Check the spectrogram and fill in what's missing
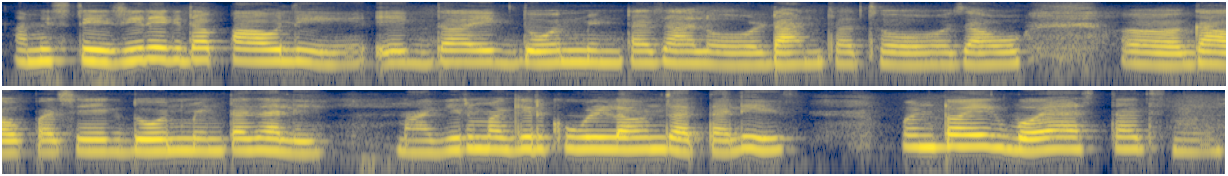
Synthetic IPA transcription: am̤isɾed͡ʑiːɾekd̪apawliek̚d̪aekd̪onminʈad͡zʱalɔɖãnt͡sat͡sɔd͡zaw | ɡawpaɕeekd̪onminʈad͡zʱali | maɡiːɾmaɡiːɾkuːlɖaund͡zat̪aliːs | pəɳt̪ɔekbəjəst̪at͡s̪

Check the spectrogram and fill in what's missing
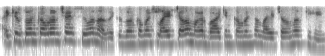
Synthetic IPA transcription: ɐ̰kisd̪onkɐmɾɐnt͡ʃʰaɦisiʋɐnɐzekisd̪onkɐmɾɐnt͡ʃʰilaiʈ̚t͡ʃɐlanmɐɡɐɾbakʲinkɐmɾɐnt͡ʃʰalaiʈ̚t͡ʃɐlɐnɐzkiɦẽ

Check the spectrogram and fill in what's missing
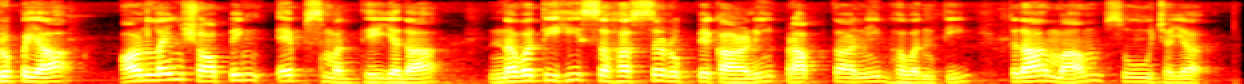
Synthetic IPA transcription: kɾupɐjaː | aːnlɐjnʃaːpiŋɡeːpsmɐd̪ʱjejɐd̪aː | nɐʋɐt̪iɦisɐɦɐsɾɐɾuːpjɐkaːɾɳipɾaːp̚t̪aːnːibʱɐʋɐnt̪i | t̪ɐd̪aːmaːmsuːt͡ʃɐjɐ

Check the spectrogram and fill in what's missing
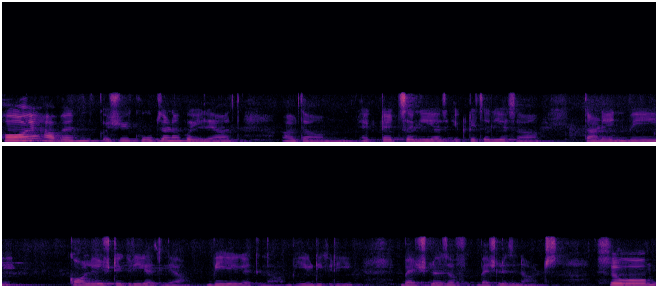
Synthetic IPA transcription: hɔjɦaʋənkəɕiːkʰuːbd͡zaɽ̃akojljãt̪ | at̪ãekʈeʈ̚t͡səliːaekʈiːt͡səliːəsa | t̪aɽ̃enbi | kɔled͡ʑɖiɡɾiːɡʱɛt̪ljabieɡʱɛt̪labieɖiɡɾiː | bæt͡ɕləɾd͡zɔfbɛt͡ɕləɾd͡zinaɾʈs | so

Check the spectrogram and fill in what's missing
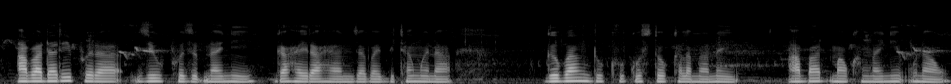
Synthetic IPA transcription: abadaɾipʰɯɾaziwpʰɯzɯp̚najniɡaɦajɾaɦajanzabajbitʰaŋmɯna | ɡɯbaŋdukʰːukustɔkʰalamɾanɯjabat̚mawkʰaŋnajniʔṵnaw

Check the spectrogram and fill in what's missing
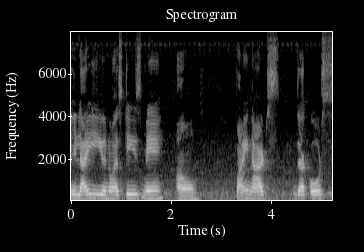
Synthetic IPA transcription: ɪlaːijuːnɪʋəɾsɪ̥ʈiːzmẽ | ɐũ | faːɪnaːɾɖs | d͡ʑaːkoːɾs

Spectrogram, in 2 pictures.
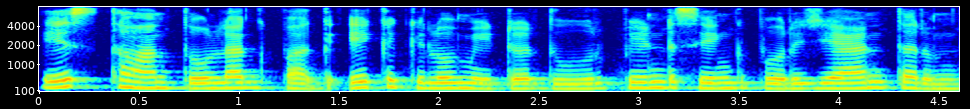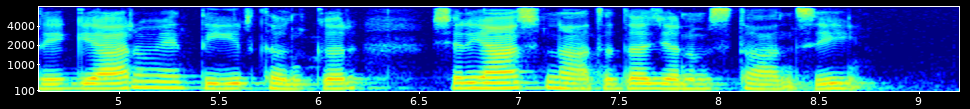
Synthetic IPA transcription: ɪsːt̪ʰaːnt̪õːləɡpəɡɪkːɪloːmiːʈəɾd̪uːɾpɪɳɖsɪ̃ŋɡpʊɾd͡ʒɛːnt̪əɾəmd̪eːɡjaːɾʋẽːt̪iːɾt̪ʰəŋkəɾ | ʃəɾɪjãːsnaːt̪ʰd̪aːd͡ʒənmst̪ʰaːnsiː

